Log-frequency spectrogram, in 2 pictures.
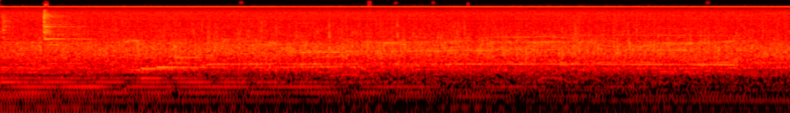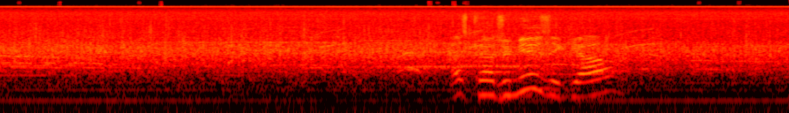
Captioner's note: crowd cheering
